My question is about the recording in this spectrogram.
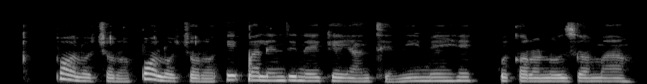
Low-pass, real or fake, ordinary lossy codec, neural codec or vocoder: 7.2 kHz; real; none; none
